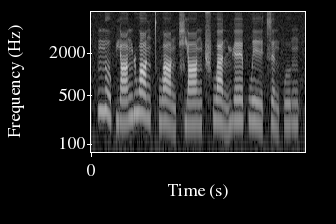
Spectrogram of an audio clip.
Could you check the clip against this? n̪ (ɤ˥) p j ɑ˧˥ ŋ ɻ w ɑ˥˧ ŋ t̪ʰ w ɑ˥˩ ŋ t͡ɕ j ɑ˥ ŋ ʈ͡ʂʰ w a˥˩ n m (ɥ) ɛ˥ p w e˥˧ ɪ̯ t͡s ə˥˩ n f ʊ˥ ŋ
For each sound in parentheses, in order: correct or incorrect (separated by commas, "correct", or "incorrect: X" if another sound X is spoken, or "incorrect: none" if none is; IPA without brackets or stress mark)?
incorrect: ɤ˥˩, correct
